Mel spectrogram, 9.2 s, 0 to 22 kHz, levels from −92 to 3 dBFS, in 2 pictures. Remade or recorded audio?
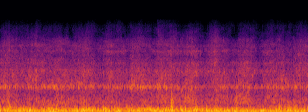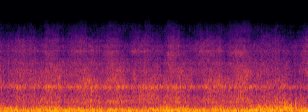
remade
